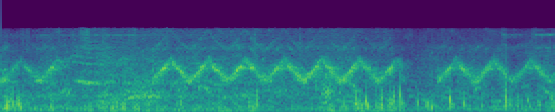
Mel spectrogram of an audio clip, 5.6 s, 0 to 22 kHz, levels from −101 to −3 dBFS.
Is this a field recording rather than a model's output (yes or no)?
no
